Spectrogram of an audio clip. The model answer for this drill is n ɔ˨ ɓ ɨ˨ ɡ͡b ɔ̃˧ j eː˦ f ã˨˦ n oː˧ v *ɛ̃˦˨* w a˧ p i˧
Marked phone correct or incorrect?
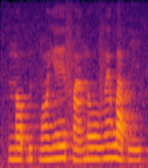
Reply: incorrect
